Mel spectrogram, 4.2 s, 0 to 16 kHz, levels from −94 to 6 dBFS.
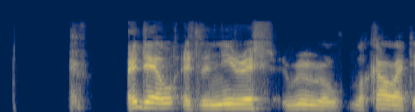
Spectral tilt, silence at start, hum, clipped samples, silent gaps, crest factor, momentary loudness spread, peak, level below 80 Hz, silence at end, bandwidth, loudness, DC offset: -7.5 dB/octave; 0.7 s; none; under 0.1%; 1.00-1.22 s; 16 dB; 22 LU; -2 dBFS; -64 dBFS; 0 s; 7.4 kHz; -17 LUFS; under 0.1%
